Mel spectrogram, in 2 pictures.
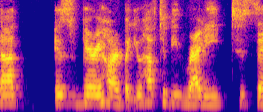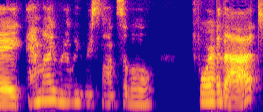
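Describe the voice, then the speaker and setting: With a plain, everyday voice, a woman speaks at a fairly slow pace and medium pitch, her intonation fairly even. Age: 60s. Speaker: astrologer panelist. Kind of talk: personal testimony on panel.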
